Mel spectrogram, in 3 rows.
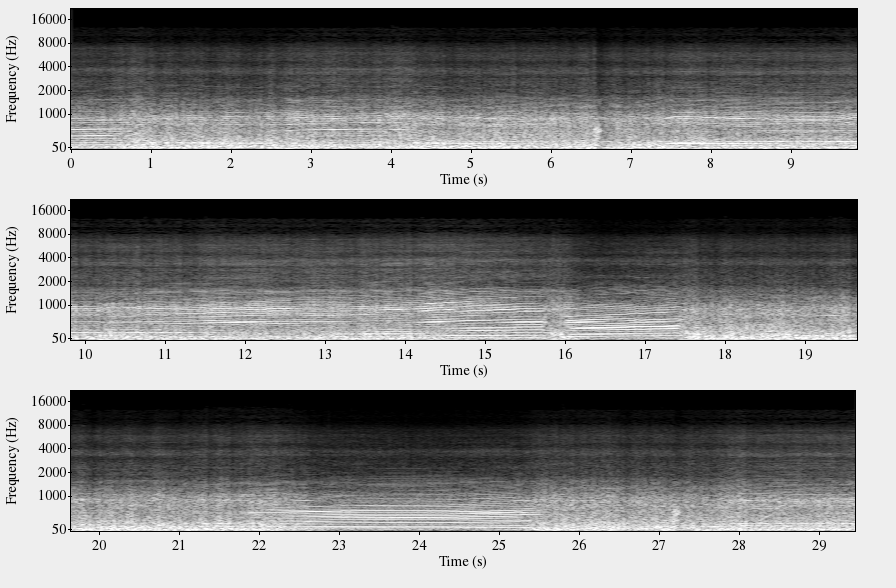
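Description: Ducati Multistrada 1200 S's twin-cylinder engine heard from onboard at road speed, over steady wind rush. Its pitch climbs under acceleration and drops sharply at each upshift, with two quick climbs and shifts about halfway through and another near the end.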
